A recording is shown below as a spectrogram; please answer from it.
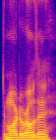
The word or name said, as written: DeMar DeRozan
